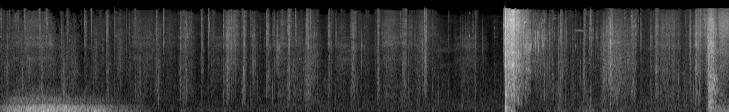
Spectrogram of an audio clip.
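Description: Soft footsteps creep slowly over a hard floor.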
